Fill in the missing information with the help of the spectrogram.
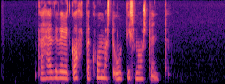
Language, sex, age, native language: Icelandic, female, 30-39, Icelandic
